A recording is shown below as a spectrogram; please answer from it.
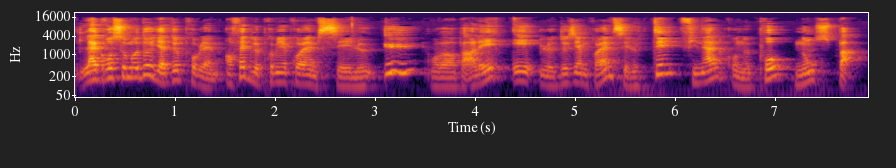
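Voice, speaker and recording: French man demonstrating pronunciation, lively pitch. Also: reverberant. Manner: demonstrates sounds, repeats them slowly, often asks d'accord. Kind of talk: explaining pronunciation to learners.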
